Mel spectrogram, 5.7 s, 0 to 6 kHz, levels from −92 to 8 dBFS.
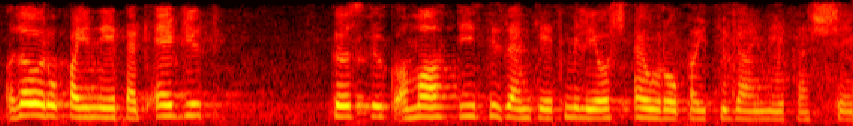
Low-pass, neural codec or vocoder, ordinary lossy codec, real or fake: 5.4 kHz; codec, 16 kHz, 4 kbps, FreqCodec, larger model; Opus, 24 kbps; fake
